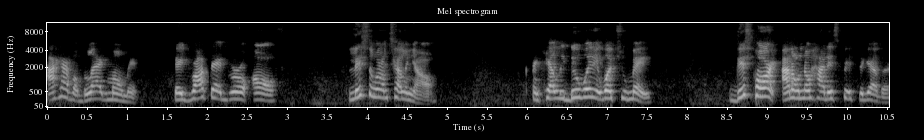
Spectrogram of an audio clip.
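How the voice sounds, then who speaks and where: A woman uses a raised, projected voice with a high pitch and a bright, sharp tone. Her intonation is lively, broken by long, frequent pauses. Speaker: psychic livestreamer. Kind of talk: livestream monologue. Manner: fast; stutters when excited.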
